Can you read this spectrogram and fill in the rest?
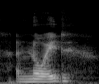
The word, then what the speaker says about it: Anoyd: So the guy is called Annoyed, right? So that's spelled Anoyd, right? Annoyed, right? If you haven't checked out his Five Fingers of Death freestyle on Sway in the Morning, make sure you check that out.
